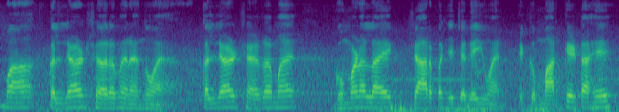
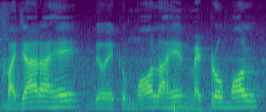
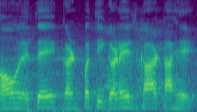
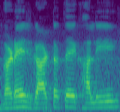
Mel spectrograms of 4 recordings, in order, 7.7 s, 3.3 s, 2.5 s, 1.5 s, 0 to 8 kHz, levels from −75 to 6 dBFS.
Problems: none marked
